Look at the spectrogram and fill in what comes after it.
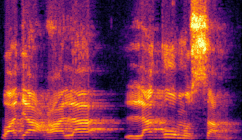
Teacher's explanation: दोनों लाम है, तो इनको क्लियर करके पढ़ना है, अलग अलग करके वाज़े करके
